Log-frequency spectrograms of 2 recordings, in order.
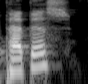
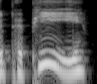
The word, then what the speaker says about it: Pepys: I think that's what we've agreed on for pronunciation. – Yeah, I think so. – Samuel Pepys. I kind of want to say Pepi, but he's English, so we can't do any fun French stuff.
